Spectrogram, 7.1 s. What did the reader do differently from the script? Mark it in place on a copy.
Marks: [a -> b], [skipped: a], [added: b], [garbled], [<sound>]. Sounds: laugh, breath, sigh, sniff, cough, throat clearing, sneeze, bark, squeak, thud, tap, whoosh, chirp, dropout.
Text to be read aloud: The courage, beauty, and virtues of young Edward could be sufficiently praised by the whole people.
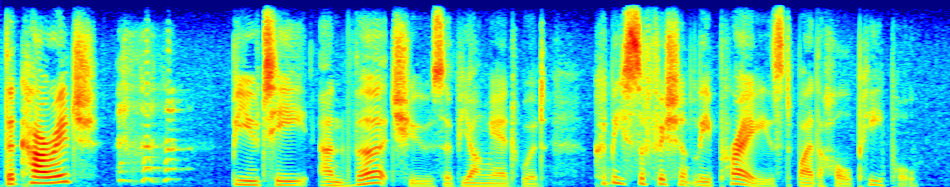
The courage, [laugh] beauty, and virtues of young Edward could be sufficiently praised by the whole people.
